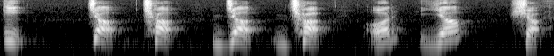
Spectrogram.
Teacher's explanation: जो हमारे दांतों के ऊपर का हिस्सा, अंदर की तरफ जो कर्व है, वहाँ पर टच करके हमारी जिह्वा, वहाँ पर स्पर्श होता है जिह्वा का, और इन वर्णों का उच्चारण होता है। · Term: तालु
